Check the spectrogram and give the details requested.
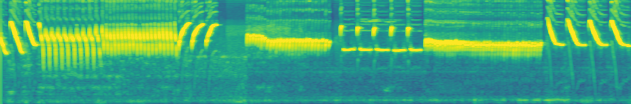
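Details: A canary delivers long rolling phrases meant to coax other canaries into song: quick falling whistles, a dense trill, a flat buzzing roll, then clipped repeated notes and more downward sweeps.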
